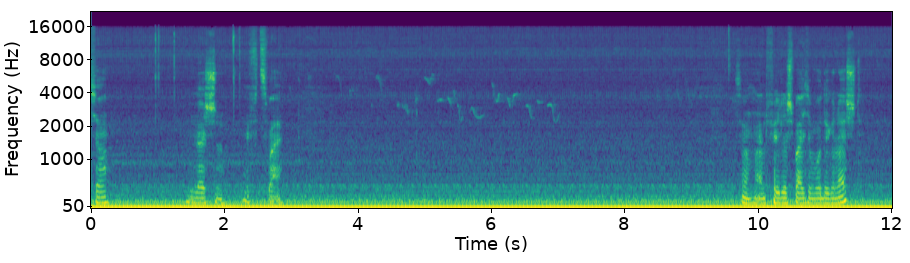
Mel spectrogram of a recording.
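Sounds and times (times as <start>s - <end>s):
car engine idling: 0.0s - 12.0s
faint high chirps: 3.2s - 7.2s.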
